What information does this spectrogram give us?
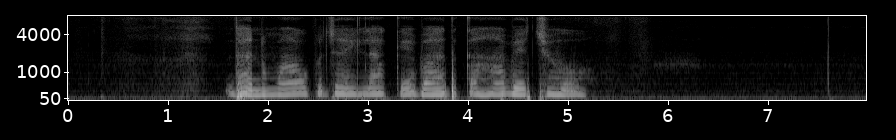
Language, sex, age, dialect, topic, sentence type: Magahi, female, 18-24, Central/Standard, agriculture, question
